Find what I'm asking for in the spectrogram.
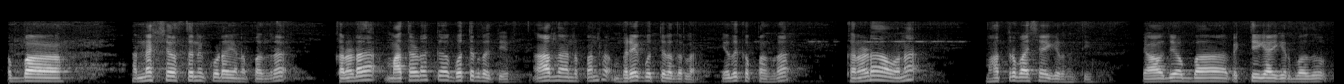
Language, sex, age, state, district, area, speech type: Kannada, male, 18-30, Karnataka, Koppal, rural, spontaneous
